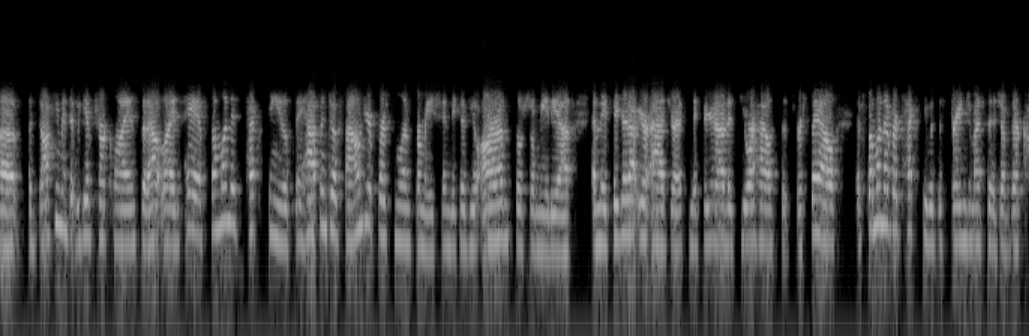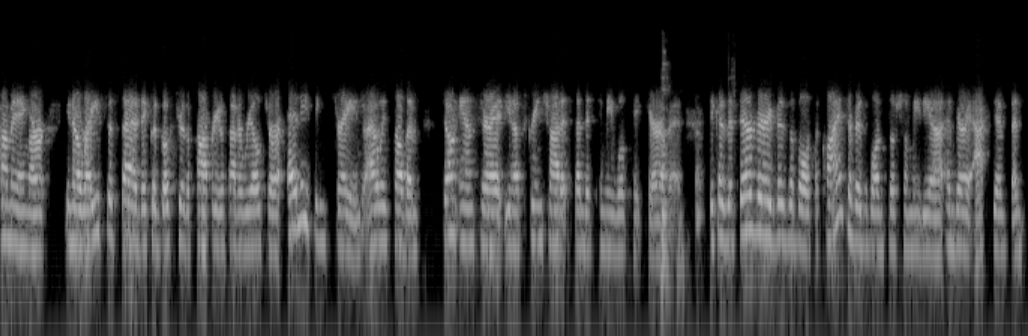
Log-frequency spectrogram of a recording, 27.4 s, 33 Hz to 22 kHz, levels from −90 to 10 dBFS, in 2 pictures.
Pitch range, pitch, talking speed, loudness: 185-215 Hz, 195 Hz, 250 wpm, -25 LUFS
